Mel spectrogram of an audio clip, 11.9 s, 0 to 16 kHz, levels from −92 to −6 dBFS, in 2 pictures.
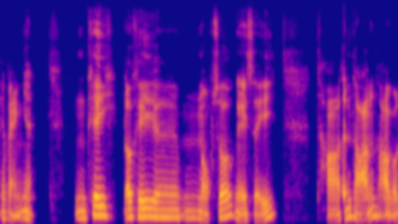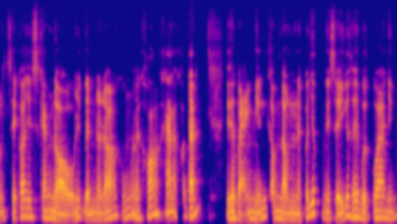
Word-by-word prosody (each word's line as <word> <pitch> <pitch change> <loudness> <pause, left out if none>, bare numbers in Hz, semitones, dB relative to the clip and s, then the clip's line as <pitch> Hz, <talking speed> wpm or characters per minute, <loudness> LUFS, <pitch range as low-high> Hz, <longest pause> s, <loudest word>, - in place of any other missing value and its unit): theo 105 - -6
bạn 155 +7 -3
nha, 110 -5 -2 0.6
ừm, 110 -1 -4
khi 150 +4 +5 0.2
đôi 125 +1 +3
khi, 135 0 +4
ơ, 125 -1 0
ừm, 115 -1 -8
một 90 -4 -3
số 135 +6 +2
nghệ - - 0
sĩ, 90 - -2 0.7
họ 80 +2 -1
thỉnh 130 +7 +1
thoảng 140 +1 +2
họ 150 - +1
vẫn 85 +3 -3
sẽ 110 - -3
có 130 +5 0
những 135 -1 -3
scandal 120 -7 +1 0.2
nhất 135 - -4
định 100 - +1
nào 95 -2 -1
đó 115 +8 +1
cũng 130 +5 -6
là 110 - -3
khó 105 -5 0
khá - - +1
là - - -2
khó - - -14
tránh, - - +6 0.4
thì 100 - +1
theo 115 - +4
bạn 105 -1 +1
những 105 +7 -2
cộng 110 -1 -1
đồng 95 -2 +1
này 90 -1 -2
có - - 0
giúp 185 +2 +1
nghệ 105 - -4
sĩ 95 -3 +1
có - - +2
thể 130 -3 +1
vượt 100 -6 -2
qua 120 0 +2
những 115 +3 -6
115 Hz, 245 wpm, -25 LUFS, 100-130 Hz, 0.7 s, tránh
